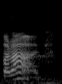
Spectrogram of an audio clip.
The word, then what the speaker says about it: Parag: colleague, and that is he pronounces my name authentically. Now, not correctly, but I mean authentically, like the Indian way. So my name at home is Parag.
